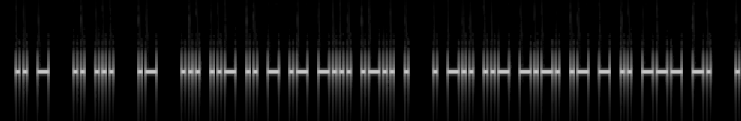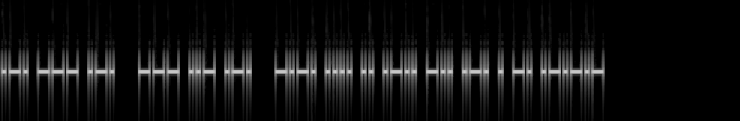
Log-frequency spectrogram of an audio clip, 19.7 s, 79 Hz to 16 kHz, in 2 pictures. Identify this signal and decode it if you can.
Morse code, heard as a keyed tone, about 25 wpm, 700 Hz. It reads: IT IS A SUITABLE EDUCATION FOR OUR CHILDREN.
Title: Sentences from Top 1400 Words 25wpm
